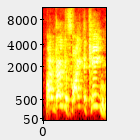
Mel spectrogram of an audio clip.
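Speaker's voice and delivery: high, bright-eyed little bird; squeaky bird full of resolve; blackbird voice. Acted. Blackbird announcing to the river, in a high bird voice.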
